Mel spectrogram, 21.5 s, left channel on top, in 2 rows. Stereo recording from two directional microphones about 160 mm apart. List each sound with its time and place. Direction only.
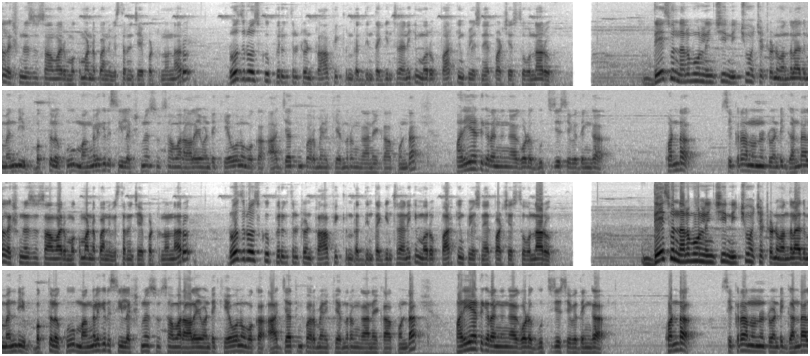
0.0 s speech: 30° right (ahead or behind)
8.6 s speech: 40° right (ahead or behind); by 21.4 s 20° right (ahead or behind)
